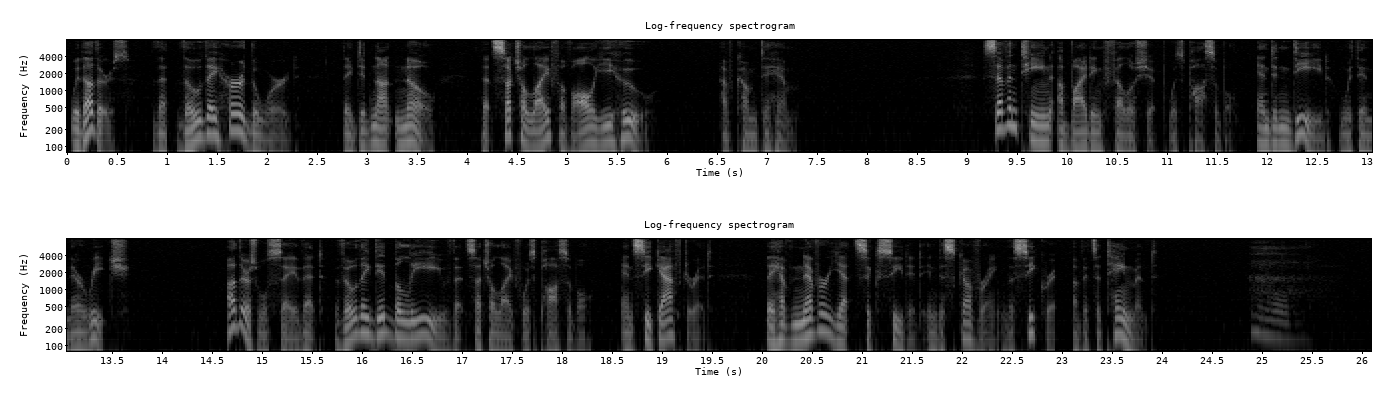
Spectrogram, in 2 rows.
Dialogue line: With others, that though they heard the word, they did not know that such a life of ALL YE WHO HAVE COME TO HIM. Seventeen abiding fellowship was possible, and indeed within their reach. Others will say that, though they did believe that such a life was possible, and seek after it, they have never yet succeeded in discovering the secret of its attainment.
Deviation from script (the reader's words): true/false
false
